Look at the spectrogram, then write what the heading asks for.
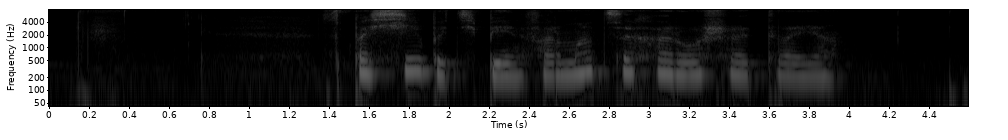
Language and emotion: Russian, positive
